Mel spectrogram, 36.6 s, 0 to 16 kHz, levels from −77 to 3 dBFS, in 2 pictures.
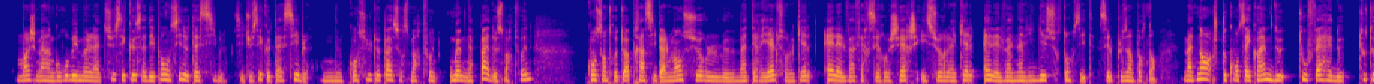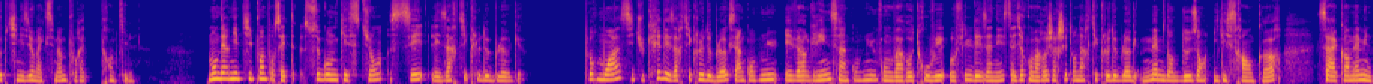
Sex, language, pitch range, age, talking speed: female, French, 180-215 Hz, 20-39, 220 wpm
